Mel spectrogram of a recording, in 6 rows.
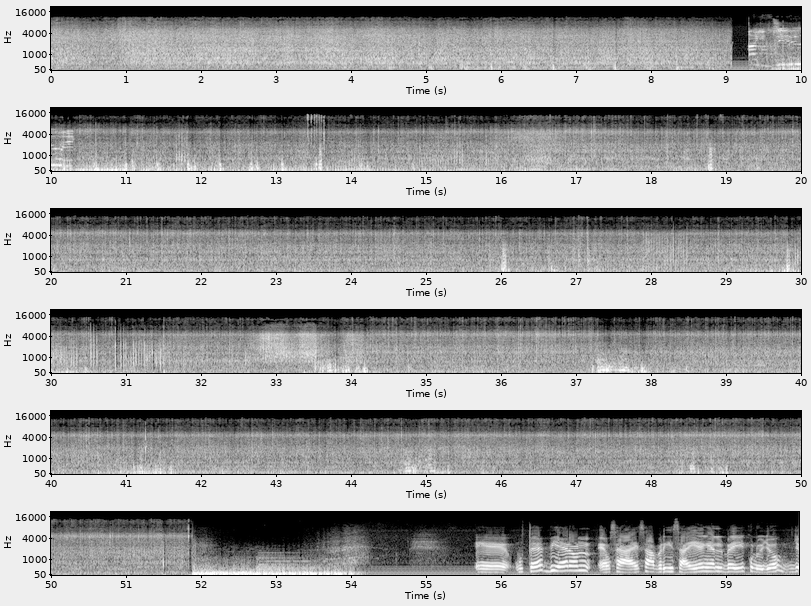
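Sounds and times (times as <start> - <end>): heavy rain on a car: 0.0 - 51.9
strong wind: 10.2 - 14.9, 32.5 - 34.9, 51.9 - 54.4.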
